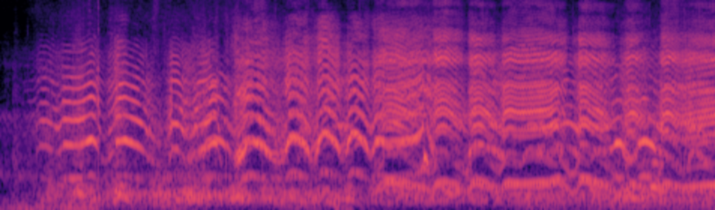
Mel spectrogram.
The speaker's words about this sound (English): Well, those are obviously birds, correct? They are, yeah. Okay, I'll go with what Kevin said. He said doves. No. He said lovebirds. No. So it's a whole bunch of the same type of bird. It is. It's a whole flock of the same bird.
